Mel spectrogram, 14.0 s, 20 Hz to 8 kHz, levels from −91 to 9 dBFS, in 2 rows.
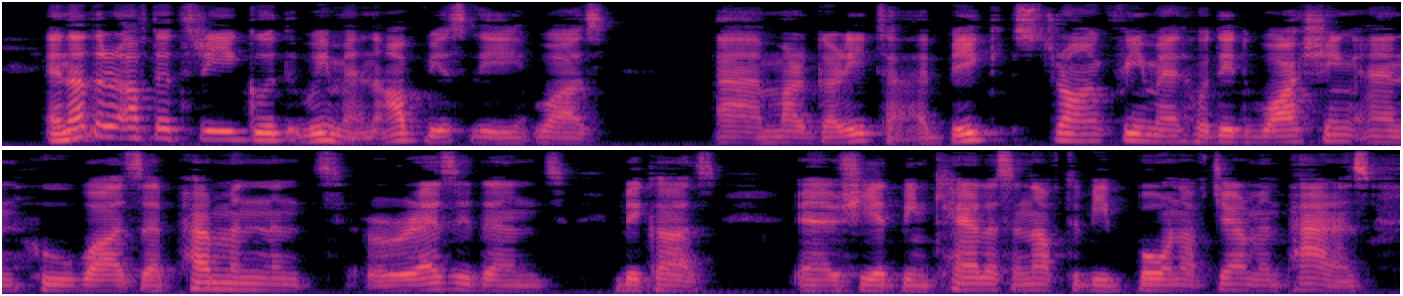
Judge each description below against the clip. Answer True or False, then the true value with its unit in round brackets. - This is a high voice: False (115 Hz)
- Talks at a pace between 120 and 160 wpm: True (140 wpm)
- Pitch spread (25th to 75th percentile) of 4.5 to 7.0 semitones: False (3.5 semitones)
